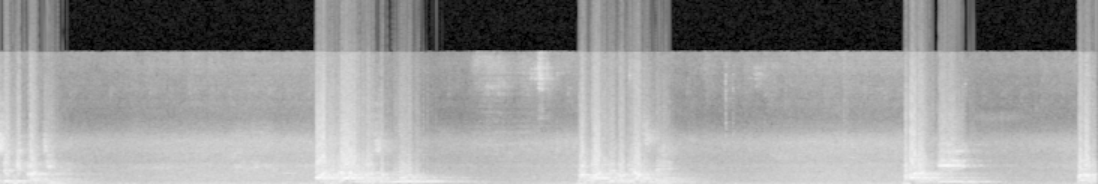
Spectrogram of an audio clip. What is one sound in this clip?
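A man speaks slowly into a microphone, his voice echoing through loudspeakers.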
